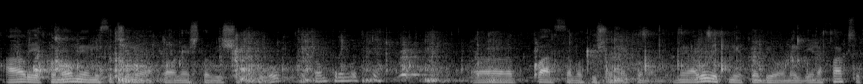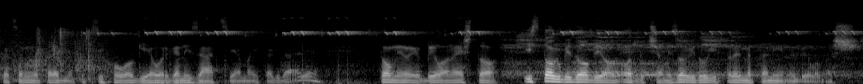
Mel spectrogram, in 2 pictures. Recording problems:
echo of what is said; strong; from 14 s on; 250 ms later, 10 dB below the speech
muffled; very; fading above 3 kHz
animal sounds; loud; throughout; 4 dB below the speech

